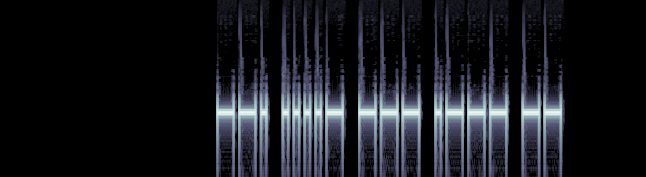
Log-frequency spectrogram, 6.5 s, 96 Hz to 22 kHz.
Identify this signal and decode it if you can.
Morse code, heard as a keyed tone, about 22 wpm, 700 Hz. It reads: G4OJM
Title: DXCC-100 Call Signs - 5 Characters - Repeated 3x - 22wpm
